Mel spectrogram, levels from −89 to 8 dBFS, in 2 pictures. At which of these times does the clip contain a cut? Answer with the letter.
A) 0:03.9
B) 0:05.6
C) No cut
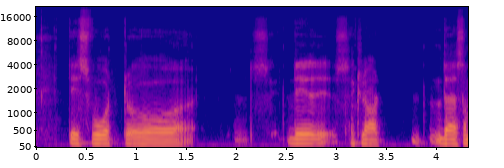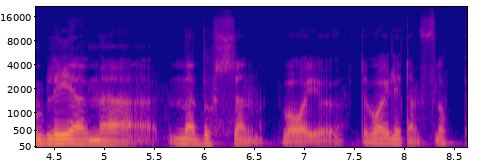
B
